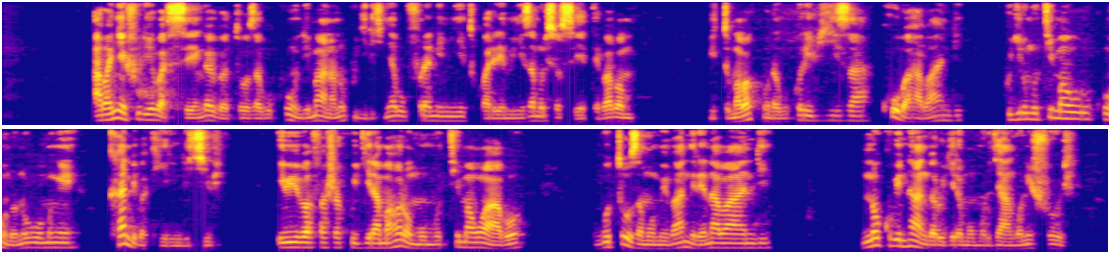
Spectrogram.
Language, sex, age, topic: Kinyarwanda, male, 25-35, education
